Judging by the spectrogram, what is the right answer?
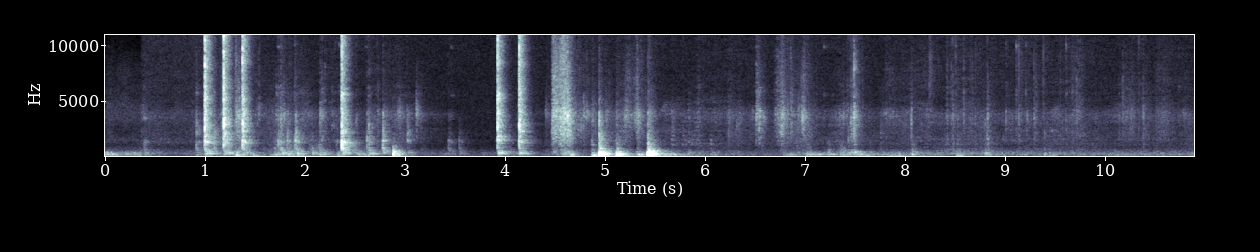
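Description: Hand woodworking with a carpenter's brace and pine boards: a cluster of sharp wooden knocks and clicks with a few dull thumps in the first half, then softer ticking and creaking as the brace turns its bit into the wood.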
